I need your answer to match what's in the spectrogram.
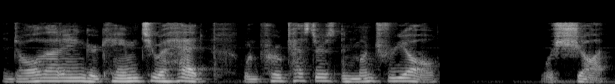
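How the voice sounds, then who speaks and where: Casual history video host, mid-pitched voice, dry little joking asides, kinda muffled lo-fi mic. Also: fairly even intonation, takes it slowly. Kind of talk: casual narrated history explainer. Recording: dull, muffled lo-fi recording.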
